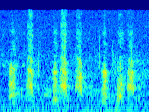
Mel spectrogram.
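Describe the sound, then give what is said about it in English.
Dogs bark in a quick, steady series of about eight sharp yaps, heard at moderate volume while descending a hill, with no one talking. “As we descended the hill, I heard dogs barking.”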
